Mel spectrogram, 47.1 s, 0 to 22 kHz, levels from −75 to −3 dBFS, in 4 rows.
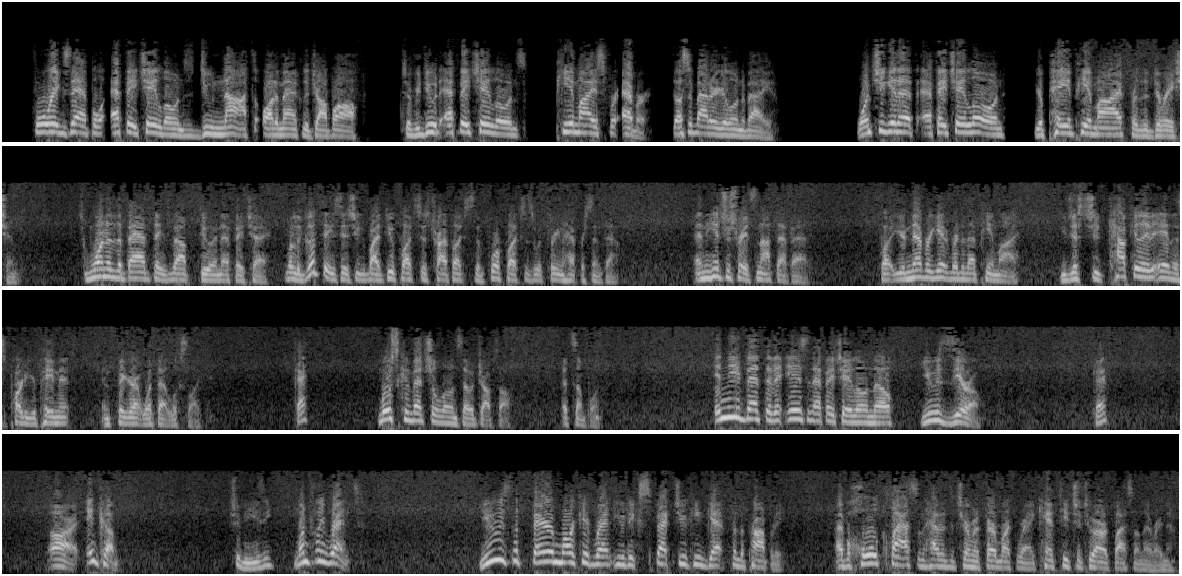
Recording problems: distortion; slight; 10 dB below the speech
garbled, watery; slightly; nothing above 8 kHz
hiss; noticeable; from 11 s on; 15 dB below the speech

